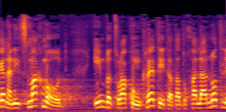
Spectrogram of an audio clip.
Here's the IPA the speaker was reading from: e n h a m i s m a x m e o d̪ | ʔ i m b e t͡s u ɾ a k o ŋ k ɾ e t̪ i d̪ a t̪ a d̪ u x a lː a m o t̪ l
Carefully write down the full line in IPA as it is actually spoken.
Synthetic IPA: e n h a n i s m a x m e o d̪ | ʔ i m b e t͡s u ɾ a k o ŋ k ɾ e t̪ i t̪ a t̪ a t̪ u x a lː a n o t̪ l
